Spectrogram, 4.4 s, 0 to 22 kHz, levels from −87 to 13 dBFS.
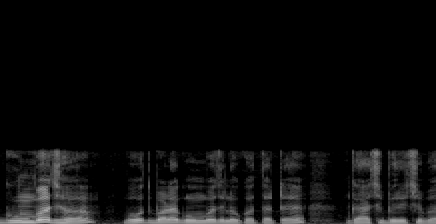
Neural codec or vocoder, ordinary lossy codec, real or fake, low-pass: none; none; real; 7.2 kHz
